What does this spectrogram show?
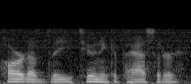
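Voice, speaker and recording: A man's voice: fairly low pitch, level tone, brisk. A man giving a casual, hands-on show-and-tell as a hobbyist presenter, musing aloud in a folksy way on a handheld camera mic in a workshop. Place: indoor home workshop or garage. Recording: dull lo-fi camcorder audio with hiss.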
